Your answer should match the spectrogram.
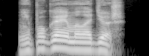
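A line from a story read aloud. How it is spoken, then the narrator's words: Reproachful grumble. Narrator (Russian): проворчал Валера с укором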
